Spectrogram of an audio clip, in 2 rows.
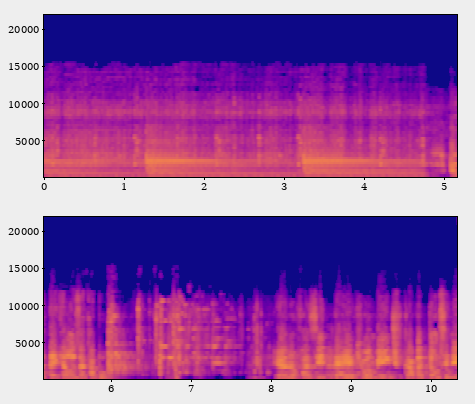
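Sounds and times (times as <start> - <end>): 
clock ticking: 0.0 - 4.8
speech: 5.1 - 6.2, 8.1 - 10.3.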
